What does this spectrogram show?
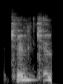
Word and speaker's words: quel: Quelle est votre nationalité? C'est féminin. D'accord? Ok. Ici, quel est votre nom? Quel, c'est la même prononciation, quel, mais le nom est masculin, donc mon quel est masculin.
